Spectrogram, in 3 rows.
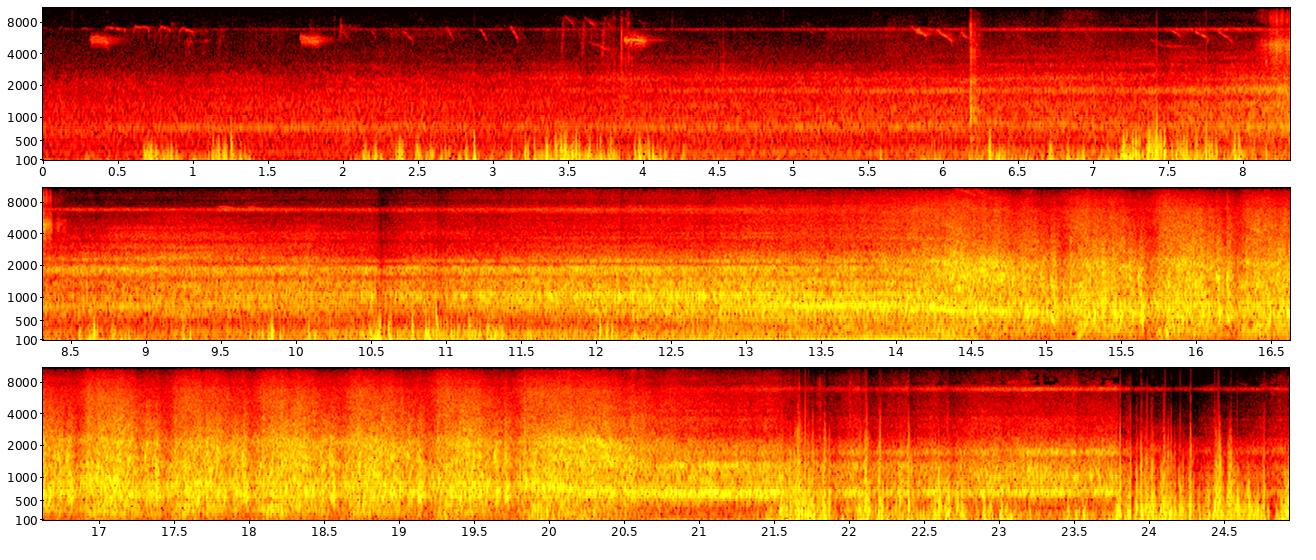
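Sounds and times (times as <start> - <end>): diesel engine hum: 0.0 - 15.2
train wheels over track: 0.8 - 24.9.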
